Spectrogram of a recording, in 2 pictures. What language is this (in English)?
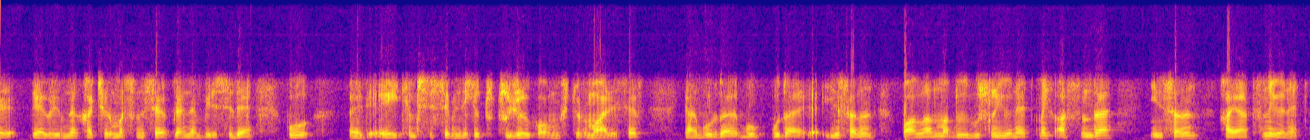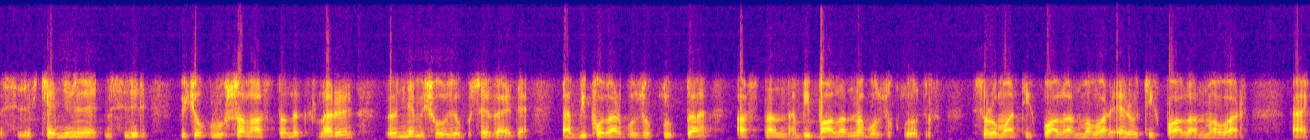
Turkish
